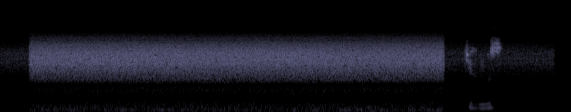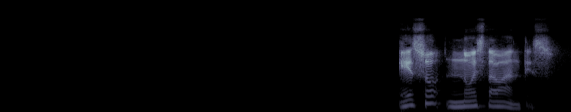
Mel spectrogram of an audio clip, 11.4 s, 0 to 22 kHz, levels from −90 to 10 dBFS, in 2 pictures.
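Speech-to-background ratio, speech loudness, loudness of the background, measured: 13.0 dB, -28.0 LUFS, -41.0 LUFS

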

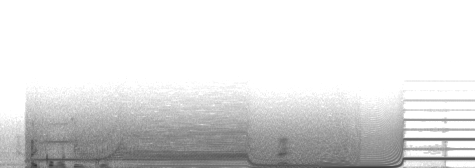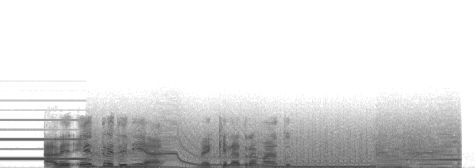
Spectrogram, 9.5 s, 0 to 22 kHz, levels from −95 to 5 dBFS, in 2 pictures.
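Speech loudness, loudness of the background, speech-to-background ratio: -24.0 LUFS, -28.5 LUFS, 4.5 dB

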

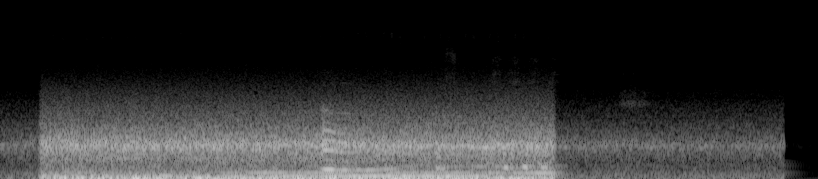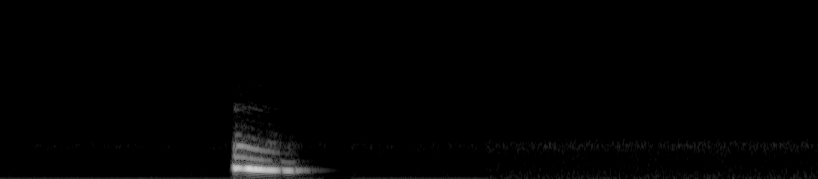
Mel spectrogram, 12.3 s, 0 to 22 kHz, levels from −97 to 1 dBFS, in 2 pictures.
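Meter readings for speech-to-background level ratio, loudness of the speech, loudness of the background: -0.5 dB, -31.0 LUFS, -30.5 LUFS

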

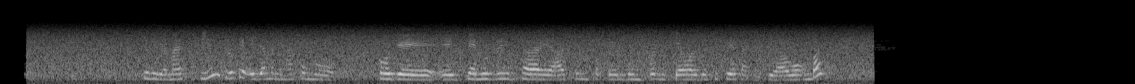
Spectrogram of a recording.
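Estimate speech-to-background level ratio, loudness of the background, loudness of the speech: 6.5 dB, -31.5 LUFS, -25.0 LUFS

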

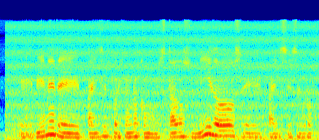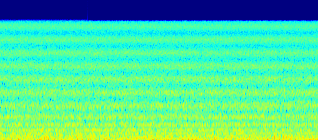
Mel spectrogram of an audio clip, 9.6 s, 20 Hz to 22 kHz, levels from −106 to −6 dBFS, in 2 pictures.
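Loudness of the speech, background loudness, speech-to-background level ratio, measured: -28.0 LUFS, -37.5 LUFS, 9.5 dB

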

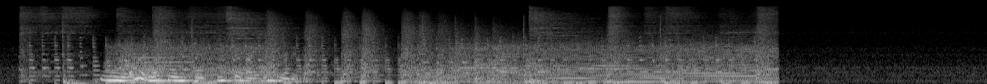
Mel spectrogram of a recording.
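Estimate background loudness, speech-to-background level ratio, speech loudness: -28.5 LUFS, 9.0 dB, -19.5 LUFS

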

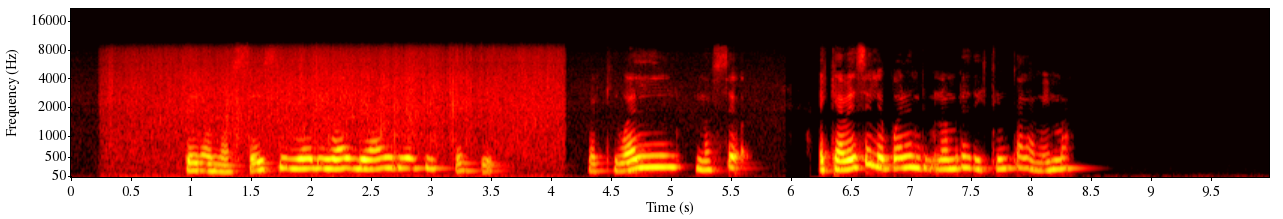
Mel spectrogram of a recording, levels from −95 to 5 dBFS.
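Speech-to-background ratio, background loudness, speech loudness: 18.0 dB, -43.5 LUFS, -25.5 LUFS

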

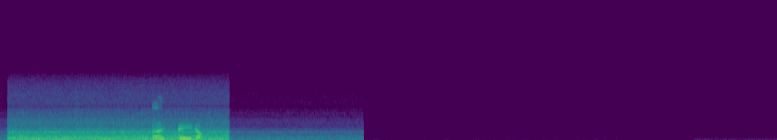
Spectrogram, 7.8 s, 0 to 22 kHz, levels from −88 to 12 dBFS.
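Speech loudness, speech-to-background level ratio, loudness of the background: -19.0 LUFS, 5.0 dB, -24.0 LUFS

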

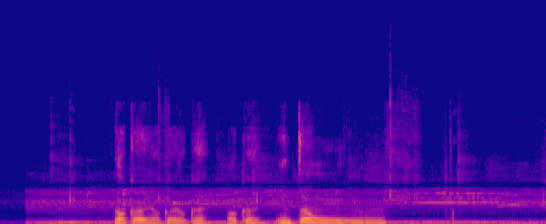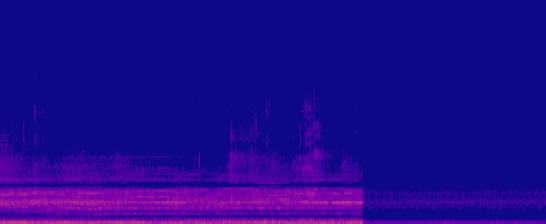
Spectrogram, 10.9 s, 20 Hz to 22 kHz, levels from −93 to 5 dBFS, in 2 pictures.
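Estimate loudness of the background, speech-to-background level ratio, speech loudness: -50.0 LUFS, 19.0 dB, -31.0 LUFS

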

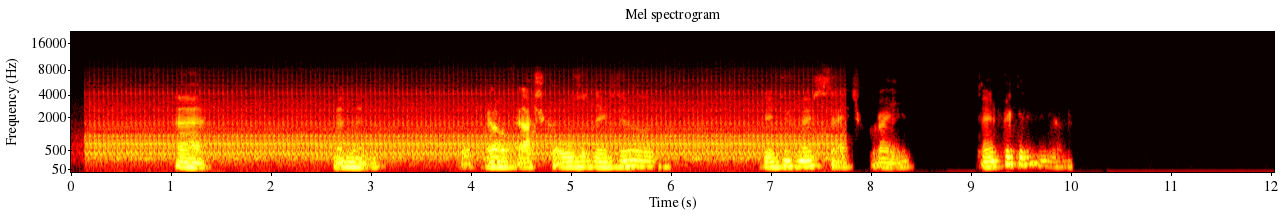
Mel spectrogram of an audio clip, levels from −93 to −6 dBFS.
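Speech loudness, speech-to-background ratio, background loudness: -24.0 LUFS, 8.0 dB, -32.0 LUFS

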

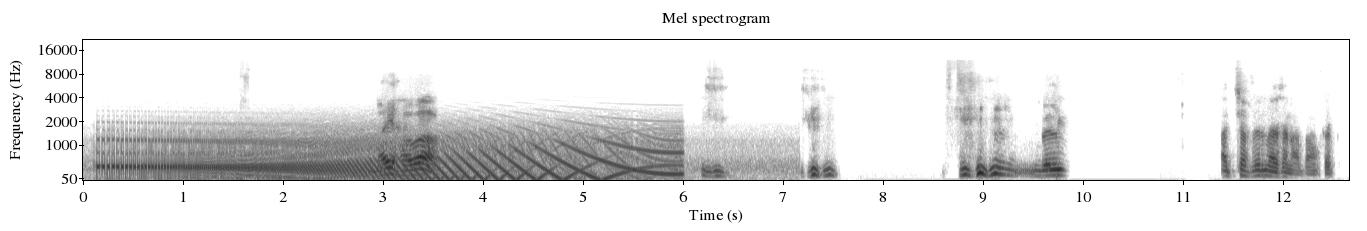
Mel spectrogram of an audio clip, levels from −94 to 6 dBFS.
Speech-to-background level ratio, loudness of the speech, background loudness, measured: 1.5 dB, -23.5 LUFS, -25.0 LUFS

